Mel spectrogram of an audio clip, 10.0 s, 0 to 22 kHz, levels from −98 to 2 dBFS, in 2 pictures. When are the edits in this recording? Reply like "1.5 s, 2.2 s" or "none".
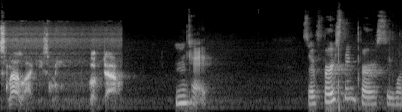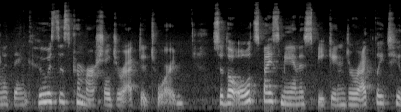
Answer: none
